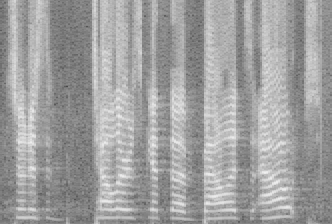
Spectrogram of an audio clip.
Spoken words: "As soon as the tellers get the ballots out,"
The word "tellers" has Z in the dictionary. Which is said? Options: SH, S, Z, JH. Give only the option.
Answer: Z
